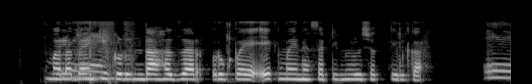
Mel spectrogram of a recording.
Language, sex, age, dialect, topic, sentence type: Marathi, female, 18-24, Northern Konkan, banking, question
